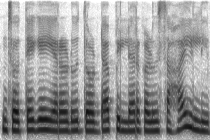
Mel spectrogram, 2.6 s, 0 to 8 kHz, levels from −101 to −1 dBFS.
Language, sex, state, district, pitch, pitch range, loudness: Kannada, female, Karnataka, Bidar, 210 Hz, 200-220 Hz, -14 LUFS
